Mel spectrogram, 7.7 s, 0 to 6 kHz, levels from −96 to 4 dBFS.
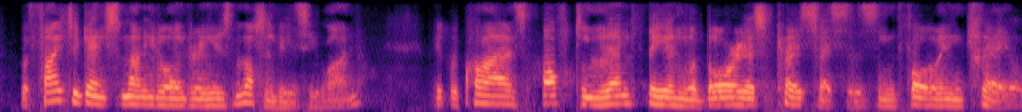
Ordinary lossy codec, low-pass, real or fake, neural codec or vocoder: none; 5.4 kHz; fake; codec, 16 kHz, 1 kbps, FreqCodec, smaller model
